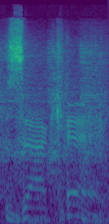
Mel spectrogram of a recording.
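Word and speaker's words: Zache: Spelled Z-A-C-H-E. Pronounced Zake.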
